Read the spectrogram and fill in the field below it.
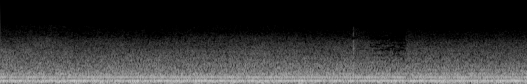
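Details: Continuous motor drone with a low rumble and two steady humming tones throughout; no animal voices.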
